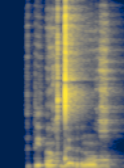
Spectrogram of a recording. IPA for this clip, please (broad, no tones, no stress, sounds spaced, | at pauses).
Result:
pʲ ə ʔ ə̃ ʁ d ɛ̰ r õ ʁ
